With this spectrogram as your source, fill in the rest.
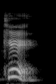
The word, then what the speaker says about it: qué: Next we have Q, which is always accompanied by U, as in ¿qué? ¿Qué pasa? Queso. It always makes that K sound. We'll never pronounce qua, as in queen. It'll always just be K.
